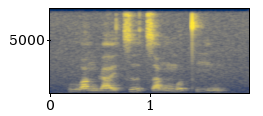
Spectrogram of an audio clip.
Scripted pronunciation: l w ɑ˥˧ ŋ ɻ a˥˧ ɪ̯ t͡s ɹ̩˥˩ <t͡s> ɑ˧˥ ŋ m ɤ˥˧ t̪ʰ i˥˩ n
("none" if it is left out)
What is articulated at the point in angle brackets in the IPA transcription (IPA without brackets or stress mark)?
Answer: t͡s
